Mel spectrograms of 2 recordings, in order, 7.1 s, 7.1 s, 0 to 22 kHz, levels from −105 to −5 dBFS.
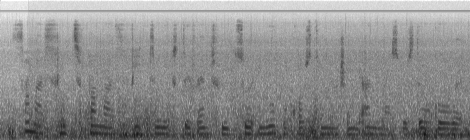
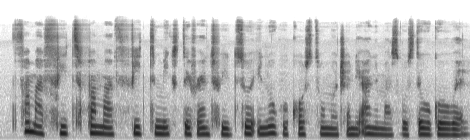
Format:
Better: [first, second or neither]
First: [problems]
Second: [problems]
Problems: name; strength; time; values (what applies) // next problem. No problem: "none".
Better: second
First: background sound (Thunder); 1 dB above the speech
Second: none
